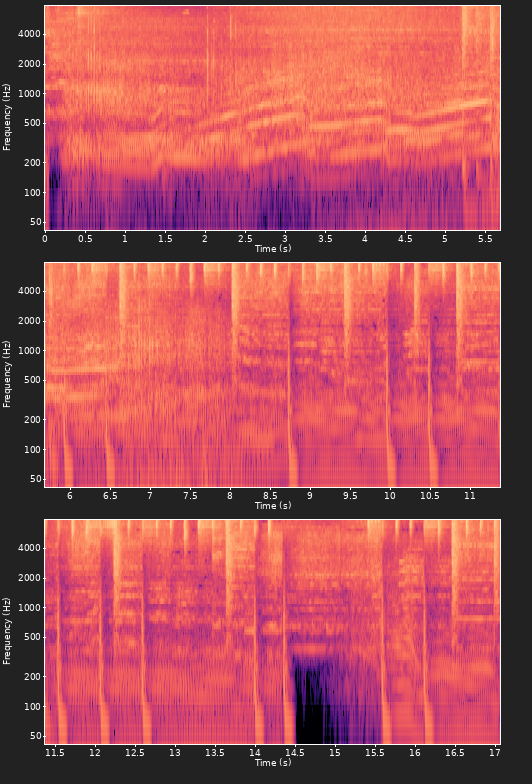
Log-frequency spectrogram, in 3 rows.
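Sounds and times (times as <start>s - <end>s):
car engine accelerating hard: 0.0s - 9.2s
background music with drums: 5.2s - 12.8s.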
